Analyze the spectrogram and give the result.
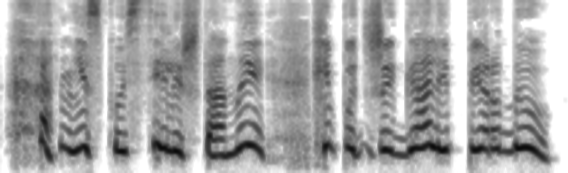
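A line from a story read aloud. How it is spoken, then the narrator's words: Forced out through laughter. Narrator (Russian): Сквозь смех Беверли выдавливает из себя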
